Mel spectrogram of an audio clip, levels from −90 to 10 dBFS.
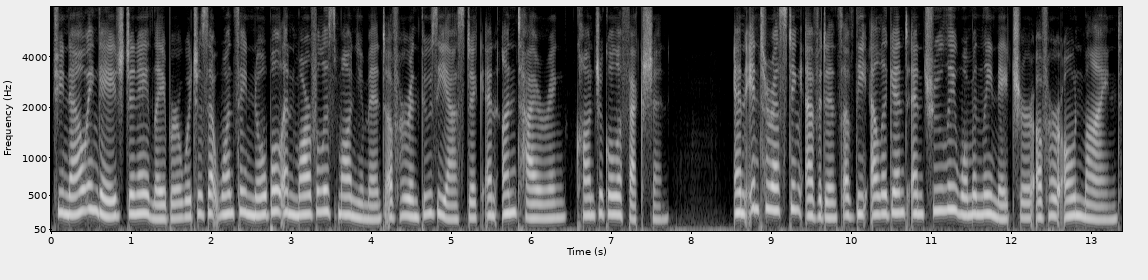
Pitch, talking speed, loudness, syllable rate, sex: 235 Hz, 160 wpm, -15 LUFS, 5.4 syllables/s, female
